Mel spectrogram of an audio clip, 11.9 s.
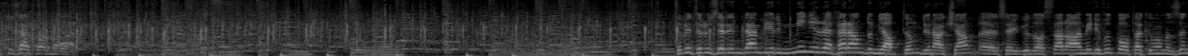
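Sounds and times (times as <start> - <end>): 
applause, many hands clapping: 0.0 - 8.5
speech: 0.1 - 2.1, 6.8 - 11.8.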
